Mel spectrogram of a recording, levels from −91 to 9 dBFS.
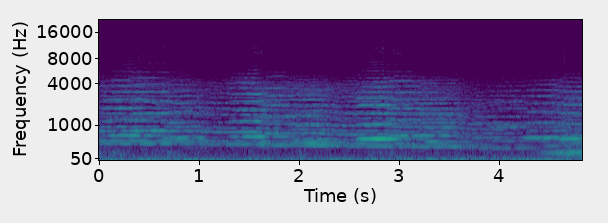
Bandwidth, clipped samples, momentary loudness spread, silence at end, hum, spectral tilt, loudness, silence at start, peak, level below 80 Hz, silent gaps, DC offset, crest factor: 16 kHz; under 0.1%; 15 LU; 0 s; none; -5 dB/octave; -45 LUFS; 0 s; -28 dBFS; -60 dBFS; none; under 0.1%; 16 dB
